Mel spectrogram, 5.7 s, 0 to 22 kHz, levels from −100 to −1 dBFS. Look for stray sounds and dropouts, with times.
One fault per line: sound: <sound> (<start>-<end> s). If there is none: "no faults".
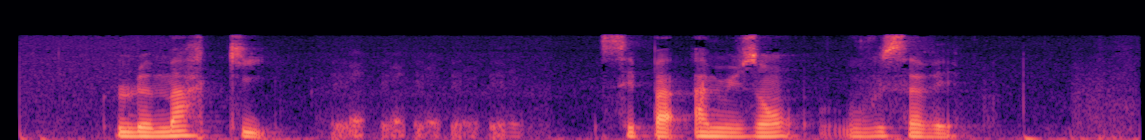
sound: laugh (1.7-2.6 s)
